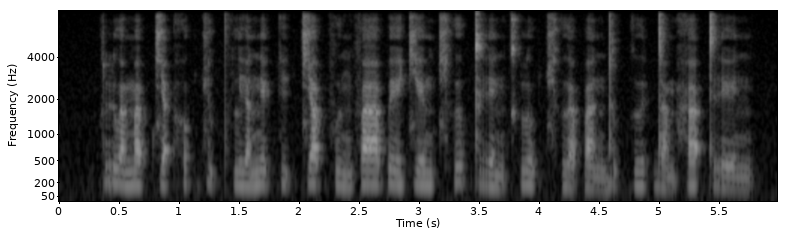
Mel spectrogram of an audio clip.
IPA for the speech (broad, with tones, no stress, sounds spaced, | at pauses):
k r u˨˩ a̯ m a˨˩ p̚ t͡ɕ a˨˩ ʔ h o˦˥ k̚ t͡ɕ u˨˩ ʔ pʰ l i˩˦ a̯ n e˥˩ ʔ k i˥˩ ʔ t͡ɕ a˦˥ p̚ f ɯ˩˦ ŋ f aː˦˥ p eː˧ t͡ɕ eː˧ m t͡ɕʰ ɯː˥˩ p̚ t r e˩˦ n kʰ l u˥˩ ʔ t͡ɕʰ ɯ˨˩ a̯ p a˨˩ n d u˥˩ ʔ k ɯː˦˥ t̚ d a˩˦ m h a˥˩ ʔ t r e˧ n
